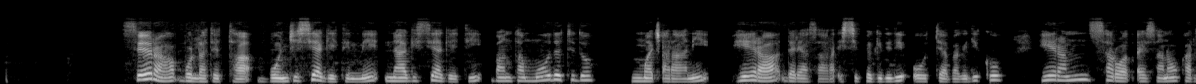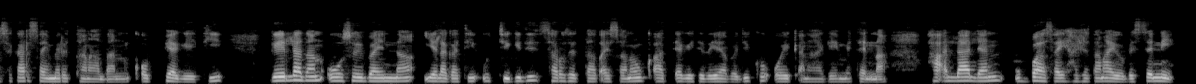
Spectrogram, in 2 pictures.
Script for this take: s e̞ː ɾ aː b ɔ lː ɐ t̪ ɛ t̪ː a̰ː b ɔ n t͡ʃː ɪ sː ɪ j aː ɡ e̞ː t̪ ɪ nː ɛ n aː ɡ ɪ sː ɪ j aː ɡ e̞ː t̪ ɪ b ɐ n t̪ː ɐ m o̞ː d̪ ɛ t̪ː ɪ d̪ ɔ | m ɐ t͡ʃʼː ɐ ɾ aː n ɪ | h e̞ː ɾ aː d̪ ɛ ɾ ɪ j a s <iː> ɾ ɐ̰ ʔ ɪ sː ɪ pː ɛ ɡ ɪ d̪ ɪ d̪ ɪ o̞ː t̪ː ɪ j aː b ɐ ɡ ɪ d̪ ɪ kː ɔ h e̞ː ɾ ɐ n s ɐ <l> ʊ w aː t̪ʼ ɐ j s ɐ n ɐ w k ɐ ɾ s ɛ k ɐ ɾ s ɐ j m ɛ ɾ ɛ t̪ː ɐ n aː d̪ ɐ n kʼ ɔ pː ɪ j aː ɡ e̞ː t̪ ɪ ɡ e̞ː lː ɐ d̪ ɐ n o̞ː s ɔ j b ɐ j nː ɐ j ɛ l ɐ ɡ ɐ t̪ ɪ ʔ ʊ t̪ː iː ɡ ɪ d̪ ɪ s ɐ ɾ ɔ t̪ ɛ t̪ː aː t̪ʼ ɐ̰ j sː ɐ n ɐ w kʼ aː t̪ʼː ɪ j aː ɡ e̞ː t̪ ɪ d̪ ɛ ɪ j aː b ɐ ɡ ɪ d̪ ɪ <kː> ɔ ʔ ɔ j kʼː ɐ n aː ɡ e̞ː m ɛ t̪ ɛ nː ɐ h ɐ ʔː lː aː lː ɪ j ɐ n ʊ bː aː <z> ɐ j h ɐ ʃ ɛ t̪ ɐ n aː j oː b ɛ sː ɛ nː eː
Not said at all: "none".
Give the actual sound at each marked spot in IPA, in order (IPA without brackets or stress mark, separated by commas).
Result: aː, ɾ, kː, s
